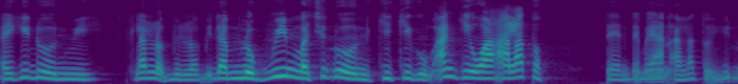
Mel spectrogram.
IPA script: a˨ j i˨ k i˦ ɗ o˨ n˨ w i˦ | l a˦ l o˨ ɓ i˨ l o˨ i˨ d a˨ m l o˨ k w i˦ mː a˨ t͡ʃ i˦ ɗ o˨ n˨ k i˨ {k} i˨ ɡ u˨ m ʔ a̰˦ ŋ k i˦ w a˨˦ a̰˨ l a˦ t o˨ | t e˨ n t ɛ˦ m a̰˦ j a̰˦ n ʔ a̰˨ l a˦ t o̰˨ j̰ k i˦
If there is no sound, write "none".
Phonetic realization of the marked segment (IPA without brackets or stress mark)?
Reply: k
